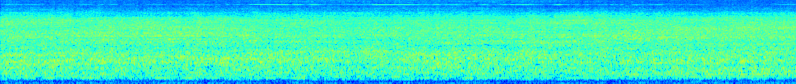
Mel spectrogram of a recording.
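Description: Hair dryer fitted with a diffuser, drying hair: a steady, loud, broadband blowing roar that holds unbroken throughout, with no voices.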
